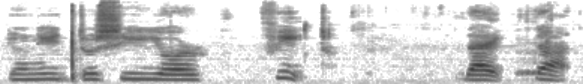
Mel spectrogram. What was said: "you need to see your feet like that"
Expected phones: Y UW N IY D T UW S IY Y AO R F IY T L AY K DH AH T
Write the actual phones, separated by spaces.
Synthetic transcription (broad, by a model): Y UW N IY D T UW S IY Y AO R F IY T L AY K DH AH T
